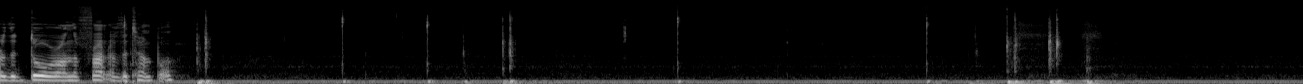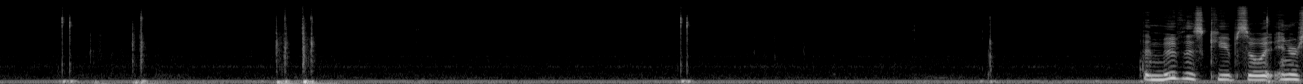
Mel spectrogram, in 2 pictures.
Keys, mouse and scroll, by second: 1.9 KP_1, 3.4-4.9 drag, 5.0 KP_3, 6.7-9.9 drag, 10.0 s, 10.4 y, 13.6 click, 14.3 KP_1, 15.7 s, 16.0 x, 19.8 click, 22.9-24.9 middle drag, 25.6-26.0 drag.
